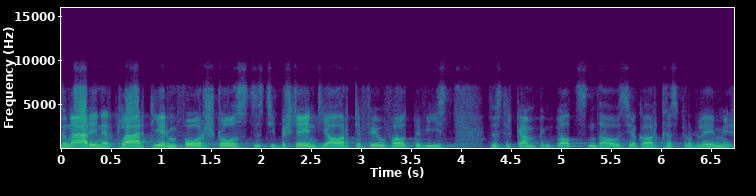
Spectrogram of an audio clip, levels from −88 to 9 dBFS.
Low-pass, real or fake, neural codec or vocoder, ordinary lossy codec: 7.2 kHz; real; none; Opus, 24 kbps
